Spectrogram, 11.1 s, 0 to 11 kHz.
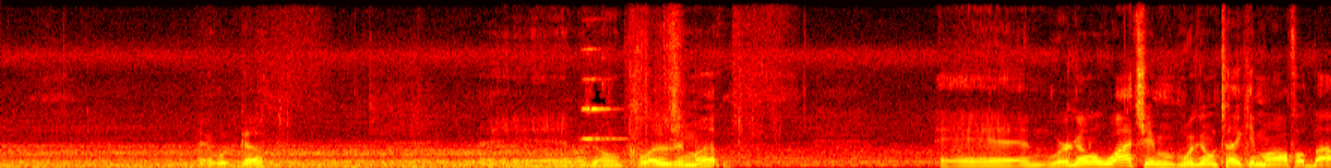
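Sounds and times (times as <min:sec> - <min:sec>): grill fan buzzing hum: 0:00.0 - 0:11.0.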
